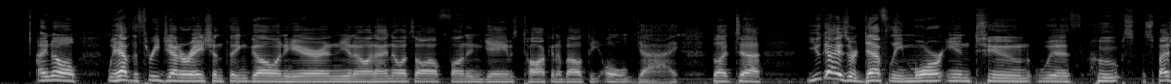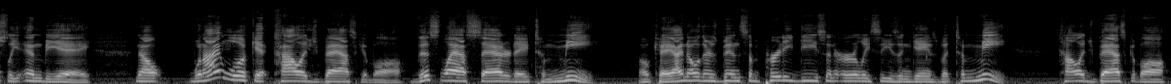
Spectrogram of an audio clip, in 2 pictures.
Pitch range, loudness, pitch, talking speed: 120-160 Hz, -26 LUFS, 140 Hz, 170 wpm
